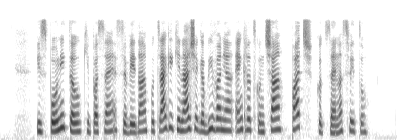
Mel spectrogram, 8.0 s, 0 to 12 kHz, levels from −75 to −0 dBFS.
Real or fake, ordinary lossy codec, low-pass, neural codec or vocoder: fake; none; 7.2 kHz; codec, 16 kHz, 0.8 kbps, ZipCodec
